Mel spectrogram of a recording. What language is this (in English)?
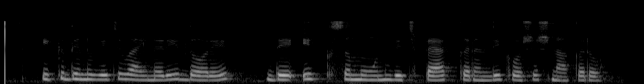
Punjabi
